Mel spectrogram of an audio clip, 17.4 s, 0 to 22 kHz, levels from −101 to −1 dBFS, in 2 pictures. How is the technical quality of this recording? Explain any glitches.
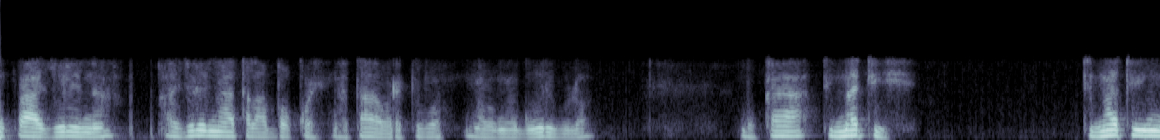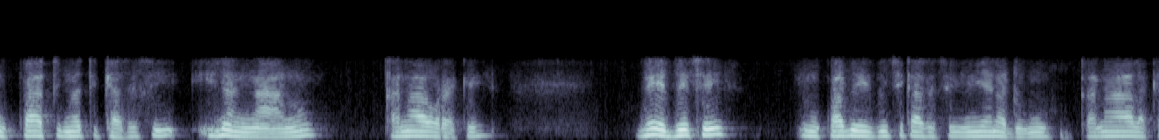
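The speech has clearly audible codec damage from start to finish. G.729 codec, throughout: the voice is rebuilt from a vocal tract model and sparse pulses, consistent with 8 kbit/s coding, so nothing above 4 kHz survives and it sounds muffled, rough and synthetic.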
